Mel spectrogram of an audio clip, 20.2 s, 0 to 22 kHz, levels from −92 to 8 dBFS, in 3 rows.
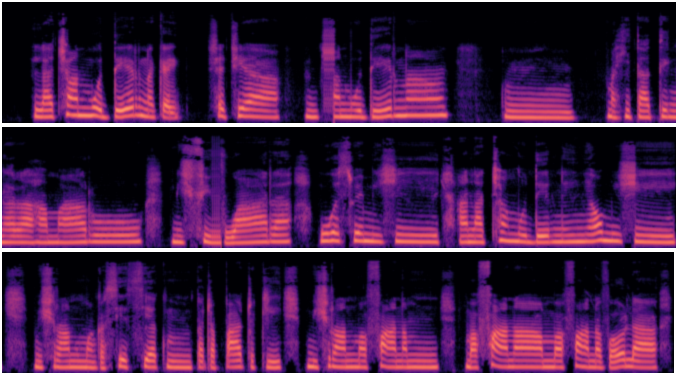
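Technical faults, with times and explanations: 3.24–3.33 s, 8.85–8.94 s, 13.04–13.08 s: repeated buffer. A 21 ms piece, fitting a 1024-sample buffer, replays four, four, then two extra times with hard joins, heard as a stutter rather than a dropout's silence.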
